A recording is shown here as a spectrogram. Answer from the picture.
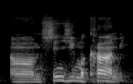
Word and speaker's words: Shinji Mikami: Shinji Mikami, that's how you pronounce that, is the guy who made Resident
